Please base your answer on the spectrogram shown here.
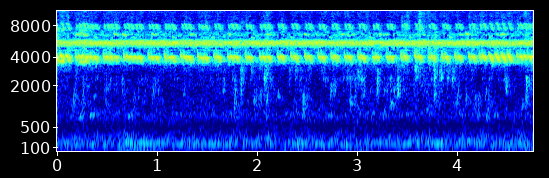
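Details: Autumn insects singing for sleep ambience: dense, continuous high-pitched chirping chorus with steady pulsing trills, many overlapping callers forming an unbroken shimmering drone.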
